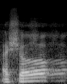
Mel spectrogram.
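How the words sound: The name is called in a cooler, changed tone. A couple of years in, the affection has faded.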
